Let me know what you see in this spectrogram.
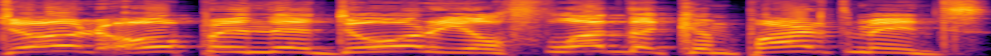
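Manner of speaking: put-on Scottish accent pitched very high. Retelling what one video game character said to another: Scottish accent. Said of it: "in a Scottish accent".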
